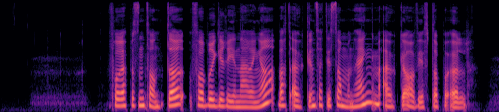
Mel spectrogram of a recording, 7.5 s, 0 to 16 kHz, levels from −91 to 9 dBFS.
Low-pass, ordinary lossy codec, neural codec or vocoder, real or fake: 14.4 kHz; none; none; real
